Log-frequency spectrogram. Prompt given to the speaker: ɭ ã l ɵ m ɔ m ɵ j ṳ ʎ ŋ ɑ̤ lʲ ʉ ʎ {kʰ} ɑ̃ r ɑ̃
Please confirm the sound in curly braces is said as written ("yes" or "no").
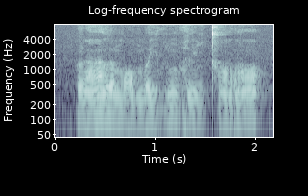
yes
